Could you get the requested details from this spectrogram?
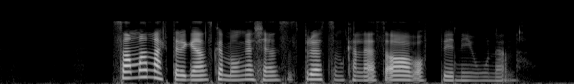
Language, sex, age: Swedish, female, 34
